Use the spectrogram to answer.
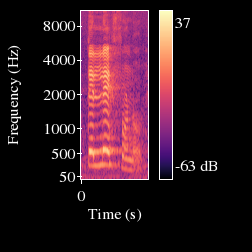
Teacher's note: Em teléfono, a sílaba tônica recai no lê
